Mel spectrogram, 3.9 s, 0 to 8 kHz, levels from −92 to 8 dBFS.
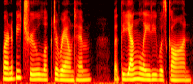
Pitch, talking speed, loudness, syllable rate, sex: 175 Hz, 170 wpm, -18 LUFS, 4.8 syllables/s, female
